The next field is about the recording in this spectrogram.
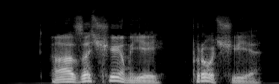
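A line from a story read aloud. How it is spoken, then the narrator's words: Mocking question. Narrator (Russian): насмешливо спросила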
